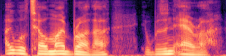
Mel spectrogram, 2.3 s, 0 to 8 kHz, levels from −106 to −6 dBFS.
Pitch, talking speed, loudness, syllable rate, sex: 120 Hz, 240 wpm, -15 LUFS, 6.4 syllables/s, male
